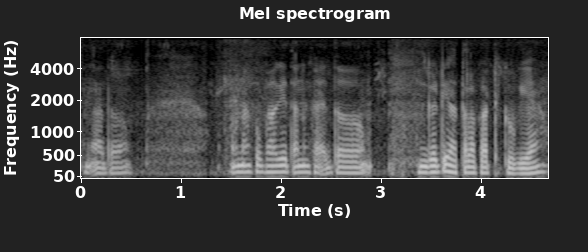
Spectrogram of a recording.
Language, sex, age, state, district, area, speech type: Santali, male, 18-30, Jharkhand, Pakur, rural, spontaneous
